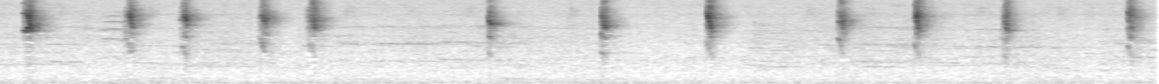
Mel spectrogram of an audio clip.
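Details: Village weaver (Ploceus cucullatus) producing a run of about twelve short, rasping squawks, sometimes paired closely and sometimes after longer pauses, with faint low hum behind.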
